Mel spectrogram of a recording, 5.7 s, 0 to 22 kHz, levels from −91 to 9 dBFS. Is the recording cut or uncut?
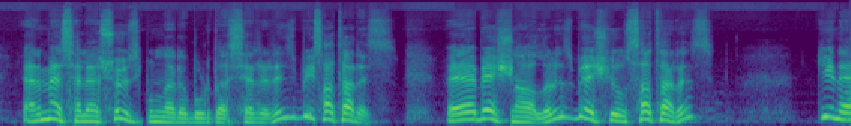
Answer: cut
